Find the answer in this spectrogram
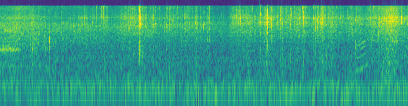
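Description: Soft rustling of grass and dry leaf litter with scattered light crackles, from footsteps and a hand moving through the grass.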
